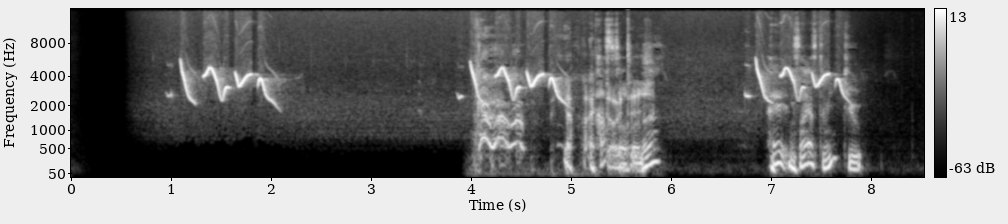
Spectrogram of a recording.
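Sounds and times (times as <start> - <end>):
recording of house finch song: 0.8 - 2.5, 3.1 - 8.5
laughter: 4.0 - 5.9
speech: 4.0 - 6.0, 7.0 - 8.0.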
